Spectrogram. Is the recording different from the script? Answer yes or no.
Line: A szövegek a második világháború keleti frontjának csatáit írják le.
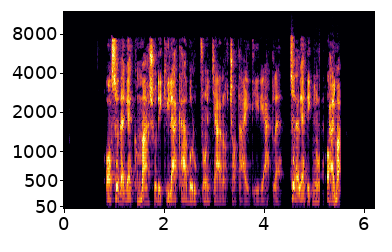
yes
